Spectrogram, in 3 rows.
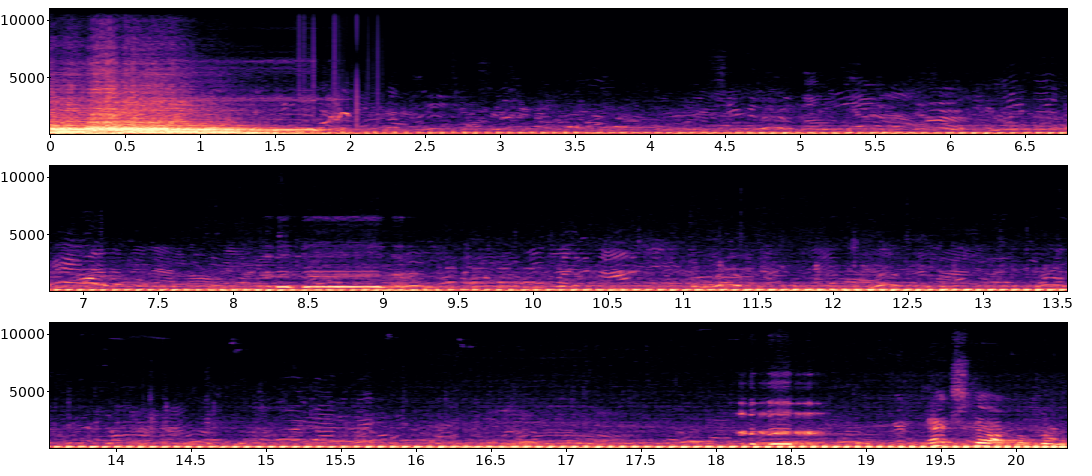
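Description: Cars of the Caribbean Cruisers Car Club roll past the reviewing stand at the 2023 George Washington Birthday Parade in Alexandria, Virginia, making a steady, low engine rumble after a loud opening blast, with voices mixed in.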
